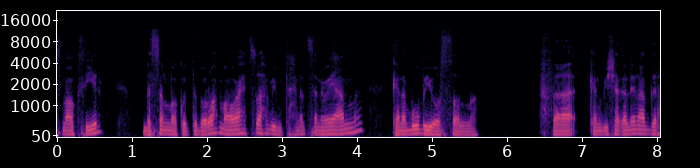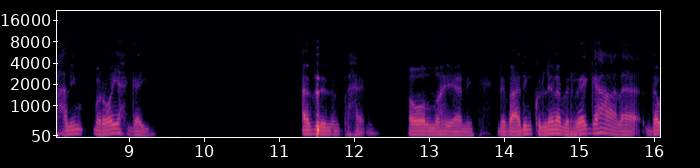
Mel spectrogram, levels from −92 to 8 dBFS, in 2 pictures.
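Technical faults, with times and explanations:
8.14–8.18 s and 11.50–11.54 s, corrupt frame decoded: damaged compressed frames were played anyway, so misread gains and codes put energy at the wrong frequencies, causing brief glitches. The first is faint, peaking around -30 dBFS, with a length that fits two frames. The second is a single frame's worth but much louder, near -10 dBFS. On a spectrogram each appears as a short vertical smear of misplaced energy.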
